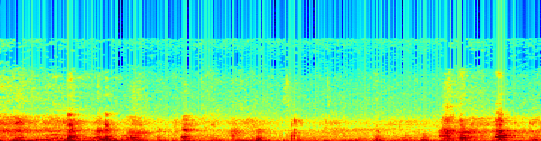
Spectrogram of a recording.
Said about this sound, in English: "No," she said, "it's a chicken." He said, "It can't be. It's a duck." She said, "No, it's a chicken."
